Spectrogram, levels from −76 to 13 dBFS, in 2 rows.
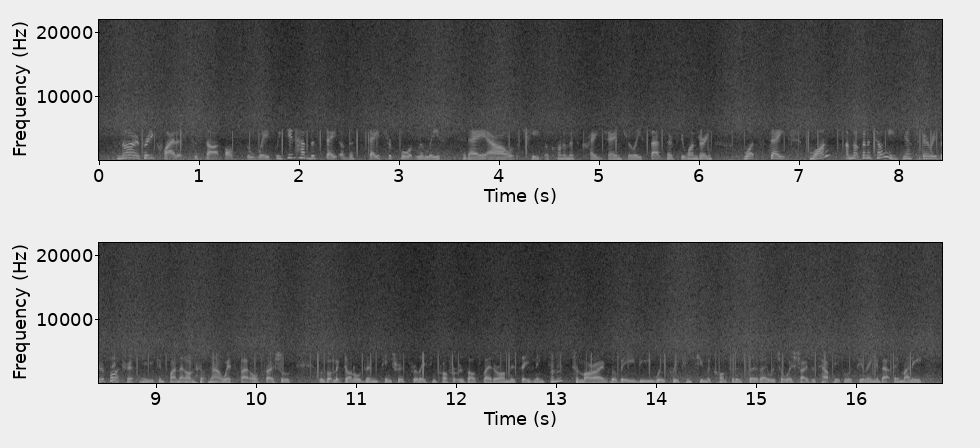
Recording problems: high frequencies cut off; severe; nothing above 5 kHz
wrong speed and pitch; too fast and too high; 1.5 times normal speed
hiss; loud; throughout; 4 dB below the speech
crackle, like an old record; noticeable; 10 dB below the speech

